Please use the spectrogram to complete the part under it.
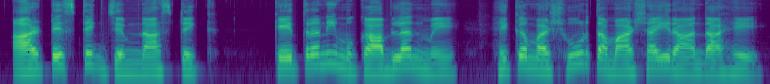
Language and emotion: Sindhi, neutral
